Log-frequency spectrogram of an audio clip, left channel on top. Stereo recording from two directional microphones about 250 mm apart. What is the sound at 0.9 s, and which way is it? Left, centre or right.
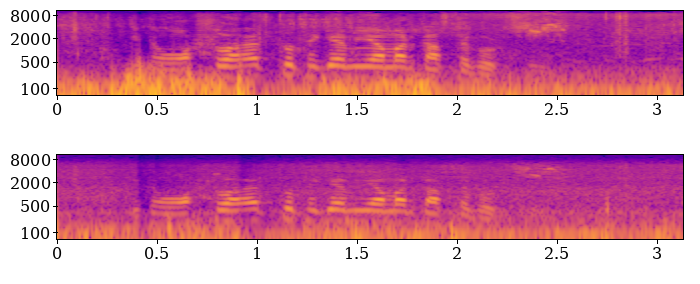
Speech, centre.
